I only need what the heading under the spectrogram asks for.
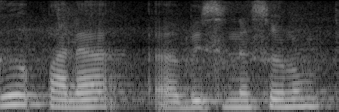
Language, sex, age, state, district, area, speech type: Malayalam, female, 45-60, Kerala, Kottayam, rural, spontaneous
